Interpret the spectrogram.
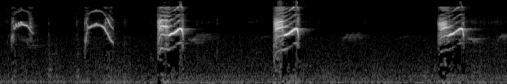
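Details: Sogon lure call for trapping: two clear, arched, high whistled notes, then three louder harsh chirps with a sharp sweep, spaced about a second apart.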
